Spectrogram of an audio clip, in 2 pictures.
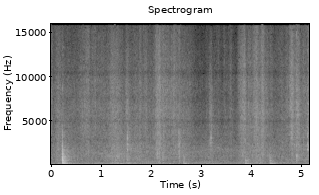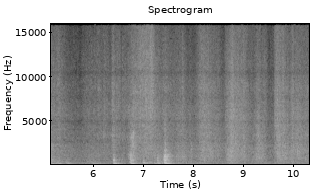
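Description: Handling noises around a metal machine tool: several sharp knocks and clunks, loudest about a quarter second in and again around two-thirds of the way through, over a soft rustle of plastic packing.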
